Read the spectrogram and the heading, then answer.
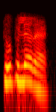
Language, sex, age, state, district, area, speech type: Urdu, male, 60+, Bihar, Gaya, rural, conversation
